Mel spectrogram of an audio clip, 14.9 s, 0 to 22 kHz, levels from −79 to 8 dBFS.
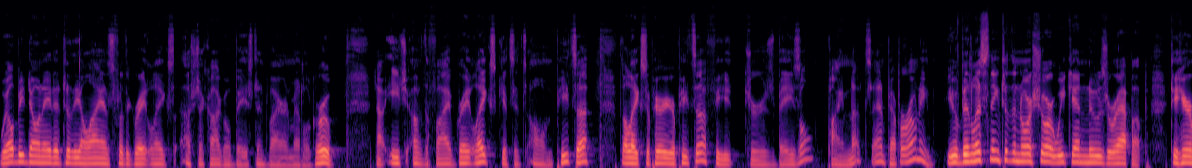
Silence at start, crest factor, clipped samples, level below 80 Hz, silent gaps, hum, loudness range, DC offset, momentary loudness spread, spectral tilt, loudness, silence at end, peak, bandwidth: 0 s; 18 dB; under 0.1%; -54 dBFS; none; none; 7 LU; under 0.1%; 13 LU; -7 dB/octave; -23 LUFS; 0 s; -6 dBFS; 15.5 kHz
